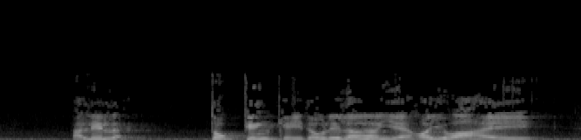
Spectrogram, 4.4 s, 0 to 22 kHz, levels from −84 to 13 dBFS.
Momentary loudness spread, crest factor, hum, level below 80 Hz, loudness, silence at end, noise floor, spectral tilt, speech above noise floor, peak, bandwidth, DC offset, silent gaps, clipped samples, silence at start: 9 LU; 18 dB; none; -76 dBFS; -32 LUFS; 0.25 s; -60 dBFS; -5 dB/octave; 28 dB; -16 dBFS; 10 kHz; under 0.1%; none; under 0.1%; 0.55 s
